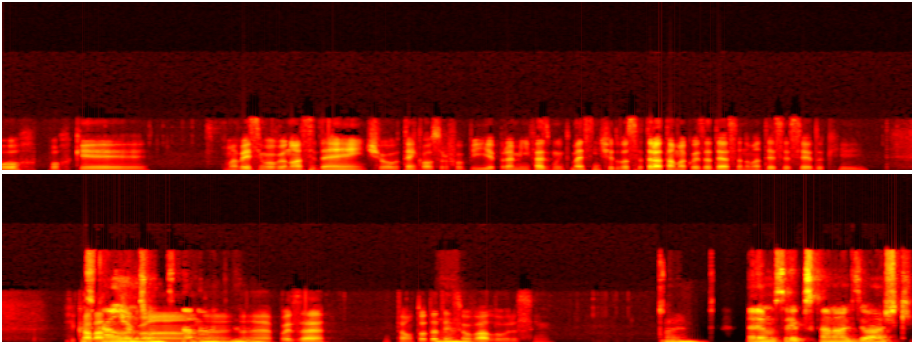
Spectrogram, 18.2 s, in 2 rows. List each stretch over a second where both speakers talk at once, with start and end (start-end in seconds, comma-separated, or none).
9.9-11.7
